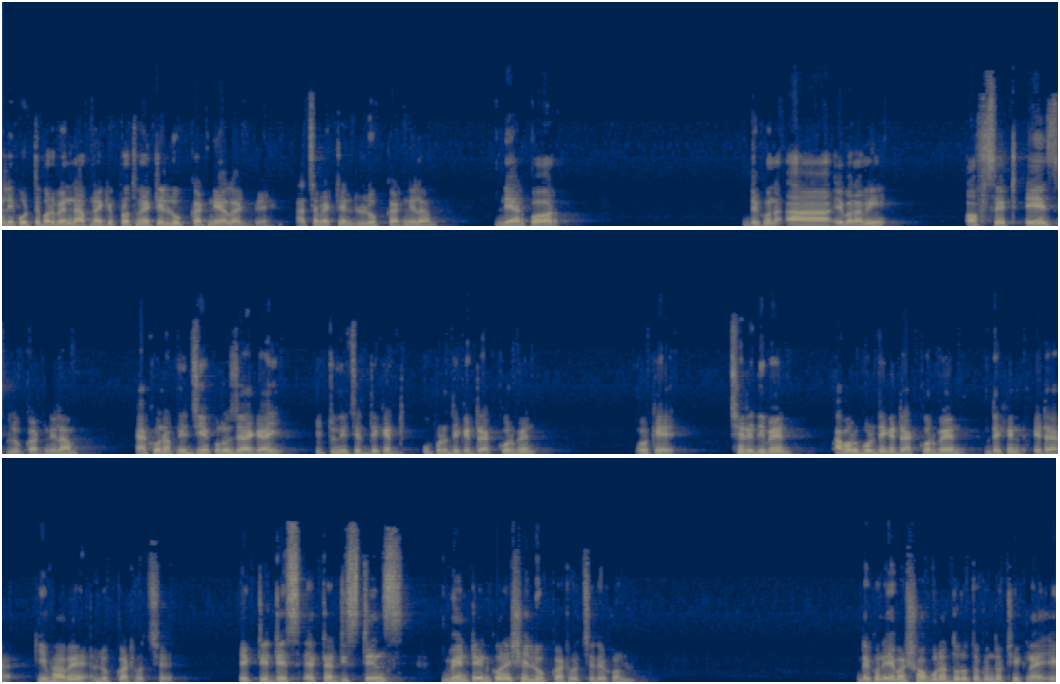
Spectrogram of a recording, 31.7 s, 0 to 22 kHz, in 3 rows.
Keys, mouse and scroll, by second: 4.3-5.5 drag, 5.5-6.7 middle drag, 6.7-8.9 scroll up 2, 8.9-11.9 drag, 14.1-17.1 drag, 19.2-21.2 drag, 21.2-24.2 middle drag, 25.3-26.7 middle drag, 26.7-29.8 drag.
